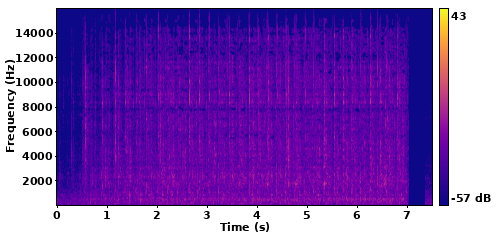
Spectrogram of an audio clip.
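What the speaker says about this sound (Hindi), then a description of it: "यहाँ पर हम इसके सिलाई लगाएंगे" A sewing machine runs steadily while stitching a folded neck strip for a neckline design, with a fast, even mechanical rattle close by and a brief stop near the end.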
